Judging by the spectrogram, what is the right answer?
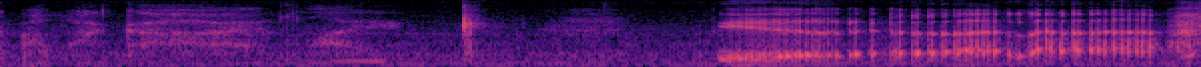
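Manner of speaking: hushed, breathy, gushing whisper. Retelling sitting inside with friends while talking about him: imitating own past whisper.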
